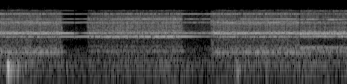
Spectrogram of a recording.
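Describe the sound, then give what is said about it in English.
A telephone bell rings loudly and continuously in two long bursts separated by brief pauses, a bright metallic trill filling the whole recording with no talking. “All these goddamn phones. Turn off the goddamn phone. Why are all the phones ringing?”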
